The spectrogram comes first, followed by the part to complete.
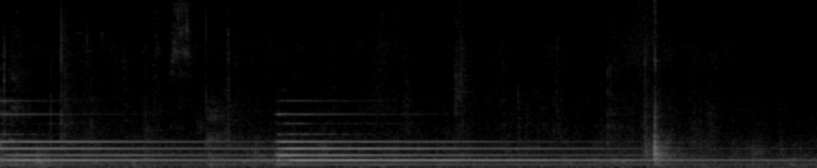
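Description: A bell-like musical note struck at the start and again about three seconds in, each time ringing and slowly fading; a brief sharp click near the end.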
